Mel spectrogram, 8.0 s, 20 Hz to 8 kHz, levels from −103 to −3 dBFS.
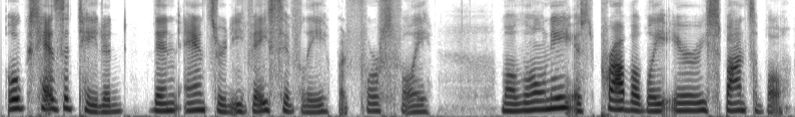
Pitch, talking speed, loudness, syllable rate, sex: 190 Hz, 85 wpm, -21 LUFS, 4.8 syllables/s, female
